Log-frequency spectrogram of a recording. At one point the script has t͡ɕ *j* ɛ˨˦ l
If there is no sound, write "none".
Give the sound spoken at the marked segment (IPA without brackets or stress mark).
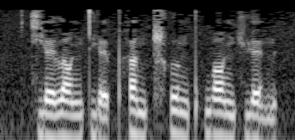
j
